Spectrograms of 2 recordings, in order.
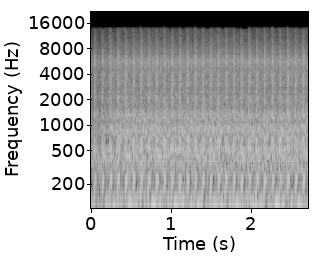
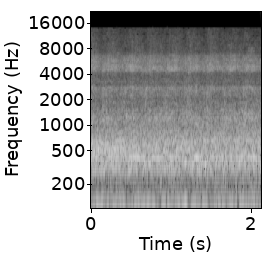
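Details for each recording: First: GE 15 kg washing machine in spin: loud rapid banging, about three to four hits a second, as the tub swings and strikes the cabinet sides. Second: GE 15 kg washing machine that had been banging against the cabinet sides, after repair, at full spin speed. An even, steady whirr with no knocking against the sides; normal spin.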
